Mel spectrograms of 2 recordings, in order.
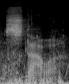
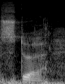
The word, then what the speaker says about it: Stour: disused raway onto the river Stow or Stu depending on how you pronounce it turning down Downstream in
